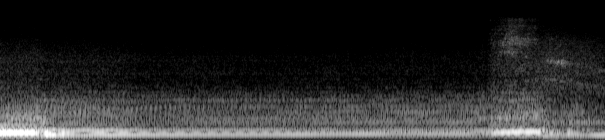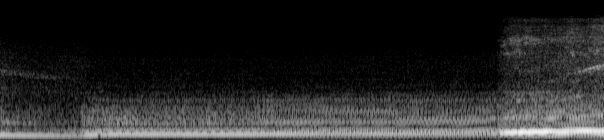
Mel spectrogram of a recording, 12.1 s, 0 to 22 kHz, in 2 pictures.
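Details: Turbo LS V8 Mustang on dyno, wastegate pull with 5 psi on the dome, to 6,200 rpm: pitch climbs smoothly, air rush between pulls, gate stays shut, converter working, no flutter or misfire; normal turbo pull.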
